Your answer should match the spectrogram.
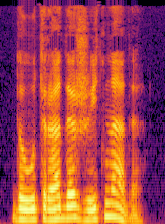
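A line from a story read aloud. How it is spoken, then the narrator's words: Gloomy. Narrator (Russian): мрачно сказал Григорий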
